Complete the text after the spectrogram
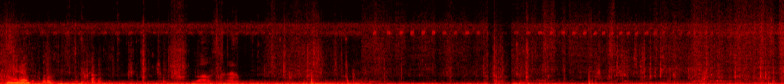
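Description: A large leaf rustles and crinkles as it is handled close by.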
